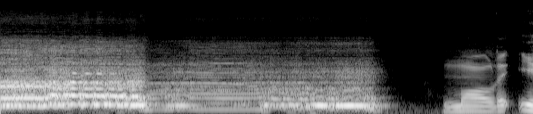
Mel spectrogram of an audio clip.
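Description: A cow mooing in one long, low call that drops in pitch about a second in and stops near the three-second mark.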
